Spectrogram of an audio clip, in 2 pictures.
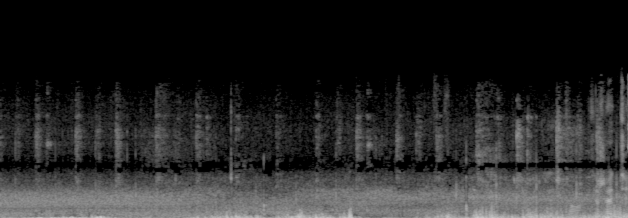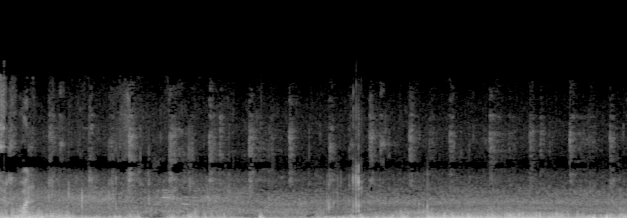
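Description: Wind gusts roughly buffet the microphone outdoors.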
